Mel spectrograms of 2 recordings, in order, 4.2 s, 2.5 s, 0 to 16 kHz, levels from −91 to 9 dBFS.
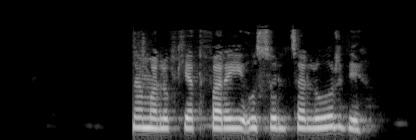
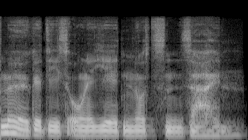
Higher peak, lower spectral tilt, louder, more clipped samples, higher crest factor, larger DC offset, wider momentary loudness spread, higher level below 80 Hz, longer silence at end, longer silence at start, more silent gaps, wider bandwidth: about the same, -4 dBFS vs -6 dBFS; about the same, -6 dB/octave vs -6 dB/octave; about the same, -20 LUFS vs -20 LUFS; neither; about the same, 16 dB vs 14 dB; neither; about the same, 6 LU vs 4 LU; second, -70 dBFS vs -40 dBFS; first, 0.5 s vs 0.1 s; first, 1.35 s vs 0 s; neither; second, 8 kHz vs 11 kHz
